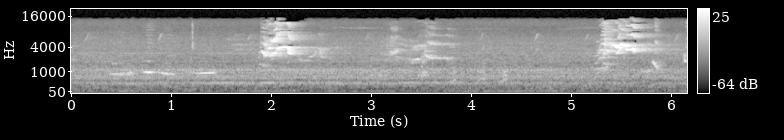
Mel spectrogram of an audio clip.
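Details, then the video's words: A juvenile pied butcherbird that visits regularly to practise singing gives a few soft, low fluted whistles, then two brief scratchy, high twittering bursts about three seconds apart. "Young Pied Butcherbird Singing"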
